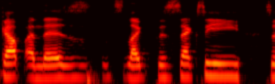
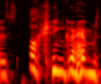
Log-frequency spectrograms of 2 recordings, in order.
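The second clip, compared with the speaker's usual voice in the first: mock outraged, pretend angry voice, higher; 4 semitones higher, 4 dB louder than usual. Role-playing an audience member troubled by the gremlins: mock outraged audience member. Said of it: "you're supposed to be very emotional".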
